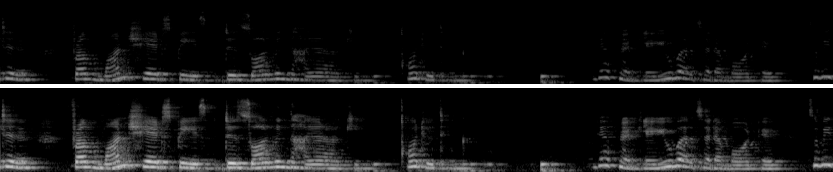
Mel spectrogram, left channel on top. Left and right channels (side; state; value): left; quieter; 16.3 dB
